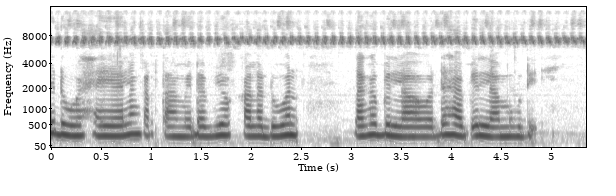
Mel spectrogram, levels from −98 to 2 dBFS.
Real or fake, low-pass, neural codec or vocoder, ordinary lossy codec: real; 14.4 kHz; none; none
